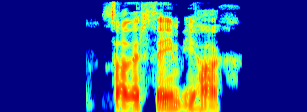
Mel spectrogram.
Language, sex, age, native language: Icelandic, male, 30-39, Icelandic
